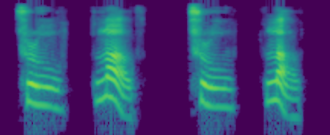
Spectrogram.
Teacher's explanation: And then we have the spondee, two stressed syllables, such as true love, true love. Two successive stressed or strong or emphasized syllables.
